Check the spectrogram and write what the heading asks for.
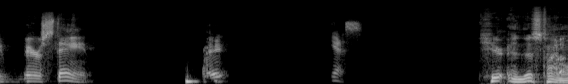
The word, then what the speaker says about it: Berenstain: oh let's pronounce it it was it was Berenstein bears yeah Barristan that's what I remember but the book is actually bear stained yes here in this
